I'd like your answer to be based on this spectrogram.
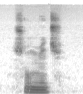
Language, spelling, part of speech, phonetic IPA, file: Polish, szumieć, verb, [ˈʃũmʲjɛ̇t͡ɕ], LL-Q809 (pol)-szumieć.wav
